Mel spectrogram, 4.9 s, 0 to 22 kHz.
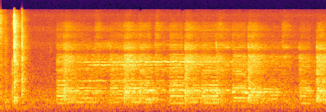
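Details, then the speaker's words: Aiwa CS-R10 cassette deck during motor speed adjustment: music drags and sits low in pitch throughout, clearly slowed down; motor speed set too slow. "that's what sounds like really slowed down where you can just as it sounds like really a cat"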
